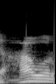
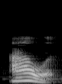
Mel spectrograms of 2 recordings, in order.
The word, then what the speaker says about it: hour: An hour, look, यो hour, in honest, in an air, here the first letter ह is silent. यो चाहिँ silent हुन्छ। हामीले हावर भन्दैनौं, we say hour, honest, air, हामी पढ्दा त्यसरी पढ्छौं।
